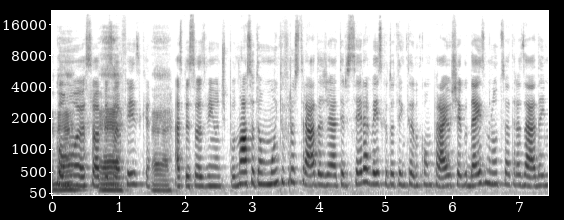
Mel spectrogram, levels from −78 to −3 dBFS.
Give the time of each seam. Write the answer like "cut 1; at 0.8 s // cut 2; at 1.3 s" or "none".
none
